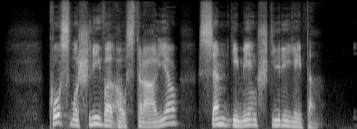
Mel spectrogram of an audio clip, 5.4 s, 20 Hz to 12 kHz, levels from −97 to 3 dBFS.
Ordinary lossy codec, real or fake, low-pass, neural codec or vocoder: none; fake; none; codec, 24 kHz, 0.9 kbps, WavTokenizer, medium music audio release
